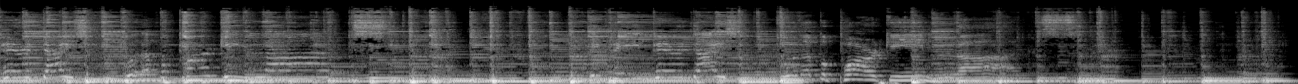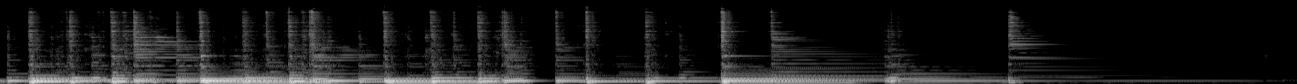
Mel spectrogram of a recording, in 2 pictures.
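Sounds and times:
acoustic guitar strumming: 0:00.0 - 0:24.4.

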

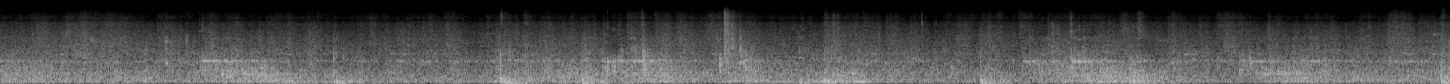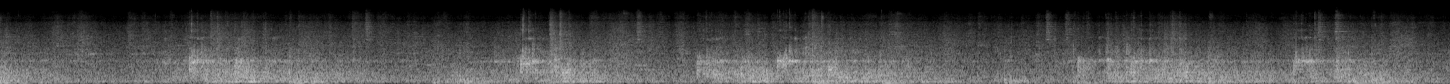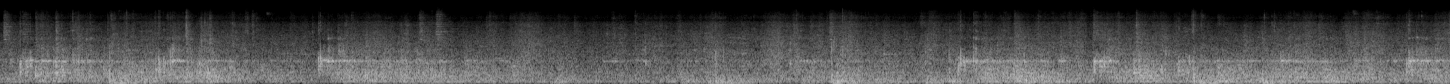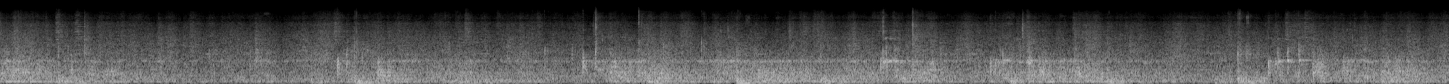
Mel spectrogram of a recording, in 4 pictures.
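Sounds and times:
bowling balls rolling on lanes: 0:00.0 - 0:57.9.

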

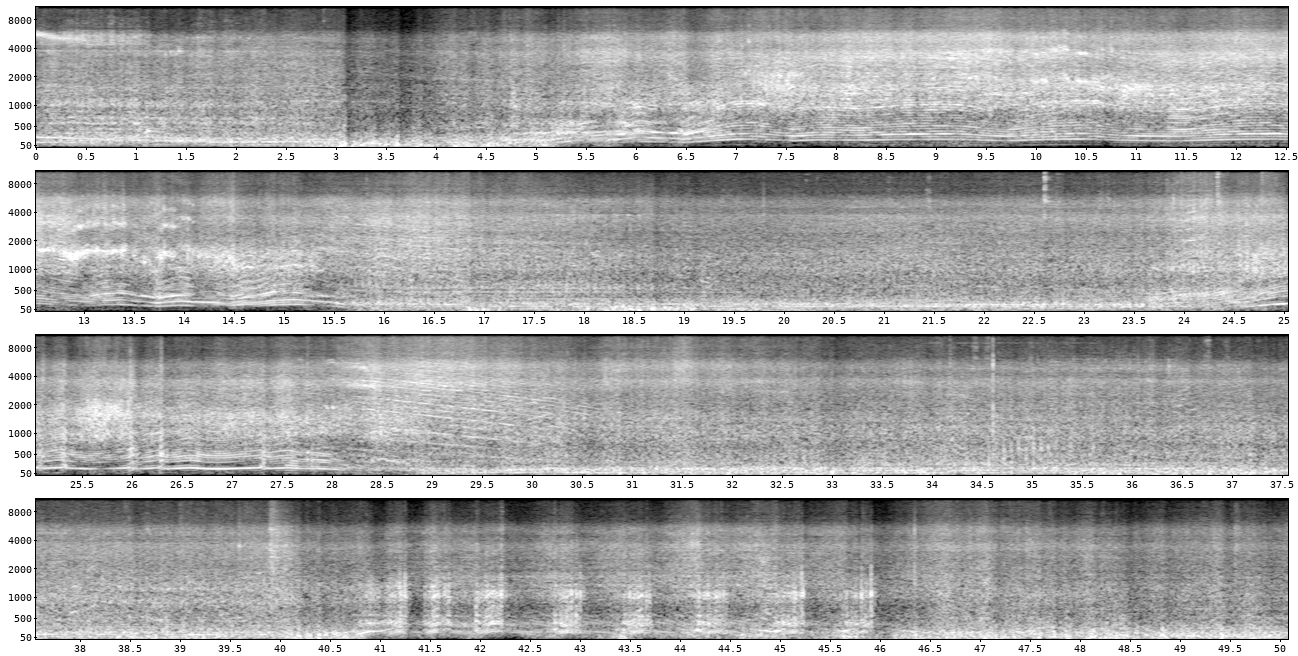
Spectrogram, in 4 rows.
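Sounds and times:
another car engine: 0:00.0 - 0:50.0
car engine at high revs: 0:00.0 - 0:50.0.

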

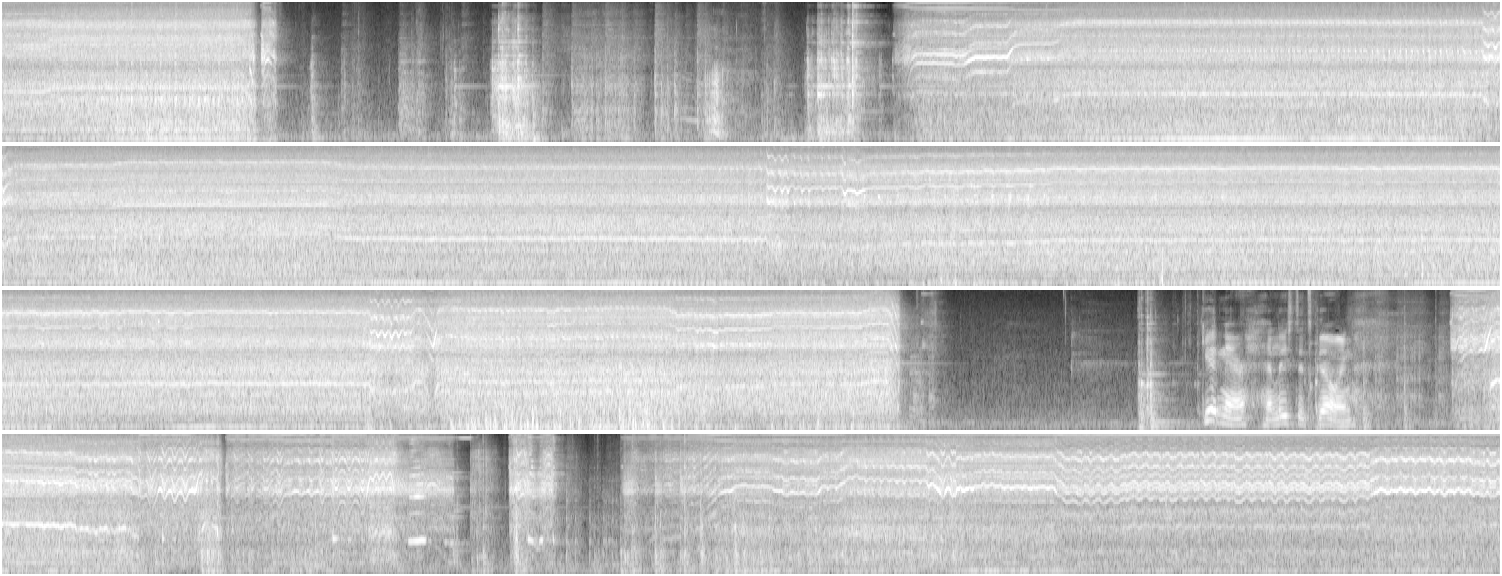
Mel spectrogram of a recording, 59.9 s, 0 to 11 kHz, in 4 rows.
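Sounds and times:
drill bit squealing cutting steel: 0:08.9 - 0:39.3, 0:44.5 - 0:50.6, 0:51.2 - 0:59.9.

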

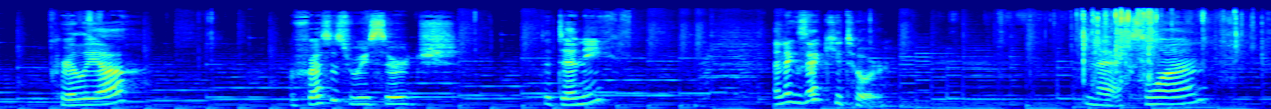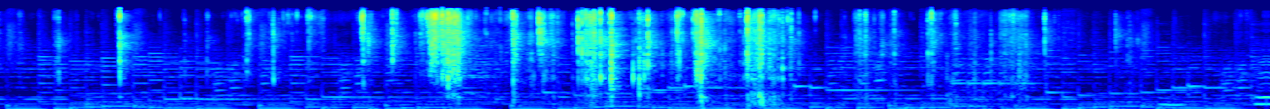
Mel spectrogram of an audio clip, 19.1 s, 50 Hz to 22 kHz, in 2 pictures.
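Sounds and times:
background music: 0:00.0 - 0:19.0
foil wrapper crinkling and tearing: 0:07.5 - 0:18.2.

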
